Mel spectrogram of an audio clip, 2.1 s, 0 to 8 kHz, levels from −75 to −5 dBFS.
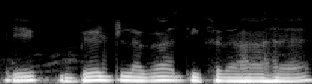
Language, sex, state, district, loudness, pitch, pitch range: Hindi, male, Bihar, Patna, -12 LUFS, 130 Hz, 120-135 Hz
